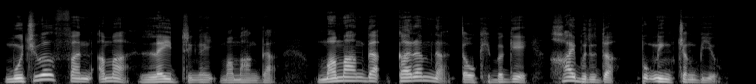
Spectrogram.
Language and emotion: Manipuri, neutral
